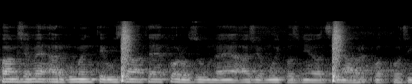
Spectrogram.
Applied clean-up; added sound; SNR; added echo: none; Snare drum; -2 dB; reverberation time 0.5 s.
